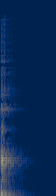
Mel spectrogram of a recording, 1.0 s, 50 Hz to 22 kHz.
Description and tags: STAB 047 mastered 16 bit
A short percussive sound. Created with Metaphysical Function from Native
Instruments. Further edited using Cubase SX and mastered using Wavelab.
electronic, percussion, short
